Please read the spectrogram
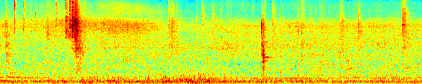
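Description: A vehicle engine idling steadily, with two sharp clicks, about a second in and again near four seconds.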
